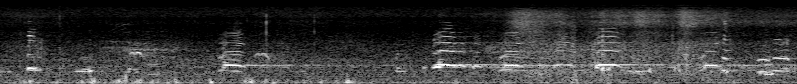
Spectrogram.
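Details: Early-morning swans on Kotoku-numa pond in Japan, in blue-hour light: scattered honks and a few longer trumpeting notes, mixed with gusts of wind noise and soft background rustling.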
